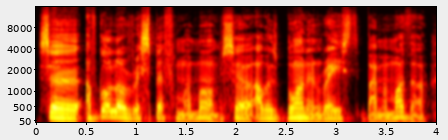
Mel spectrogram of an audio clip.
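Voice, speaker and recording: A man's voice: mid-range voice, a little fast, dry recording. A man in his forties talks as a podcast guest, earnest and motivational, leaning on fillers. His mid-range voice is recorded close and dry, with no room sound. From Nigeria. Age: 40s. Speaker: podcast guest, property investor. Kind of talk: relaxed interview conversation.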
